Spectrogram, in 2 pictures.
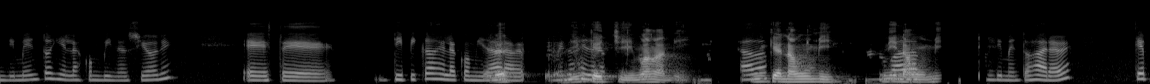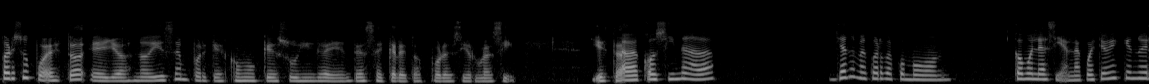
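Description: From 5.32 to 5.61 s and again from 5.97 to 7.44 s, the speech dips sharply, by roughly 40 dB at its deepest. This is speech suppressed in double talk. The echo canceller likely could not separate the local talker from loudspeaker echo while both sides spoke, so it turned everything down.

Inside that stretch, at 6.26 to 6.31 s and 7.02 to 7.07 s, brief echo leak appears. It is a copy of the voice 363 ms late, about 15 dB and about 30 dB below the speech. Residual loudspeaker echo likely slipped past the canceller and returned.

Longer echo scraps follow at 8.05 to 8.45 s and 9.76 to 9.96 s. Both sit about 20 dB down, with the same 363 ms delay.

Suppression returns at 8.24 to 8.88 s and 9.2 to 9.89 s. The speech again dips, with drops near 40 dB. In both places a double-talk clamp is the likely cause.

From 11.86 to 17.72 s, a section at the wrong speed plays at 0.833 times normal. Pitch falls about 3 semitones, so the voice sounds deeper and slower. 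Playback against the wrong clock is the likely cause.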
